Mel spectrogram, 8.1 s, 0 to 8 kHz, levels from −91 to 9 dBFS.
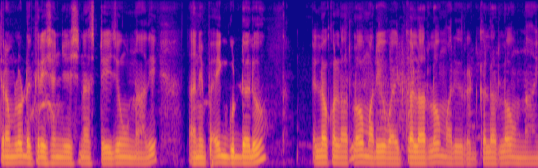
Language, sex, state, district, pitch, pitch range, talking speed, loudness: Telugu, male, Telangana, Mahabubabad, 100 Hz, 100-105 Hz, 140 wpm, -19 LUFS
